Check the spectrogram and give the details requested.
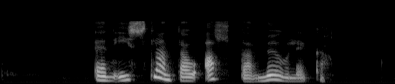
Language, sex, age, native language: Icelandic, female, 50-59, Icelandic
